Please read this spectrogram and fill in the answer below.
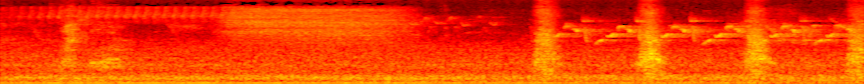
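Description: A woman breathing: a long inhale through the nose in the middle, then four short, sharp puffs of breath out through pursed lips, about a second apart, near the end. Birds chirp in the background.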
